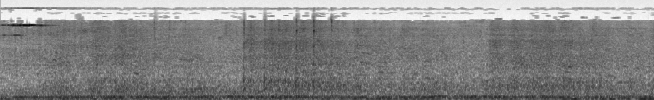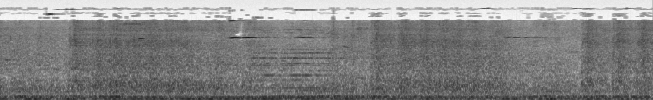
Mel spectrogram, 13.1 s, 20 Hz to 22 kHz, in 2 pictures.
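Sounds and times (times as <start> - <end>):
traffic engines rumbling: 0.0 - 13.0.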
